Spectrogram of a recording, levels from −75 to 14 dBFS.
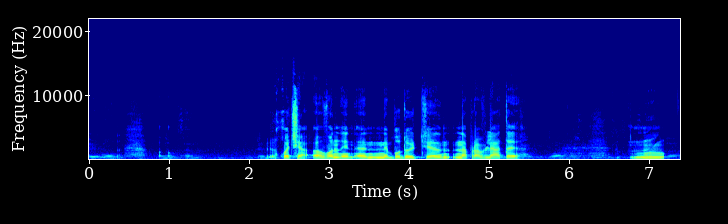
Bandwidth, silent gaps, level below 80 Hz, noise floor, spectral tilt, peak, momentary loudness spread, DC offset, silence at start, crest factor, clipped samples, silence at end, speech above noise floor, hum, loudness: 14 kHz; none; -68 dBFS; -59 dBFS; -5 dB/octave; -10 dBFS; 19 LU; under 0.1%; 0 s; 18 dB; under 0.1%; 0.2 s; 34 dB; none; -26 LUFS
